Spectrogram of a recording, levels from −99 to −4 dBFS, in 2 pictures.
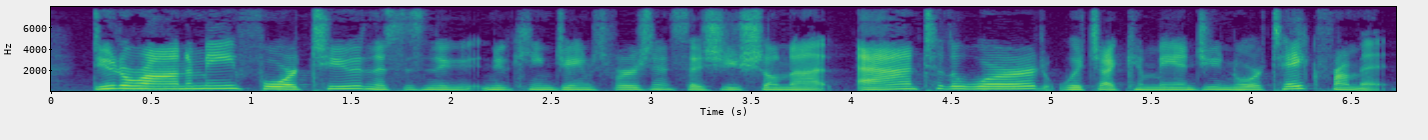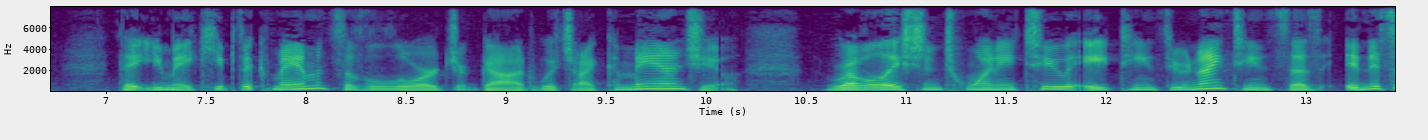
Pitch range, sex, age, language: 155-220 Hz, female, 40-59, English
